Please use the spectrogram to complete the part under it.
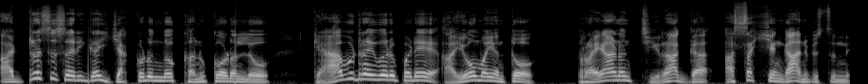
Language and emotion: Telugu, disgusted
